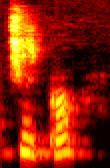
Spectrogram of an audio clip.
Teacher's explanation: Para su articulación, el predorso de la lengua forma primero una oclusión con la zona postalveolar o la zona prepalatal y seguidamente se da la constricción. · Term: fonema africado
